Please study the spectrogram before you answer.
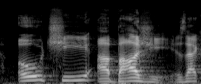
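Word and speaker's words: Agbaji: we're going to go with kansas as someone's phonetically spelled ochi abaji is that correct ben that is correct and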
